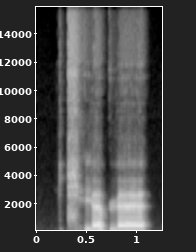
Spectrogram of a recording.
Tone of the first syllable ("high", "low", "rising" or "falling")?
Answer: falling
